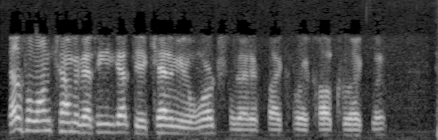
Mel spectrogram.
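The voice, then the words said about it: Slightly weak voice. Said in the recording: “I have a cold, so my voice is a little weak.”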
